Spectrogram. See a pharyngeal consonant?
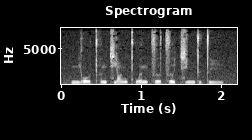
no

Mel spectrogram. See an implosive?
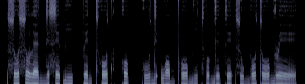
yes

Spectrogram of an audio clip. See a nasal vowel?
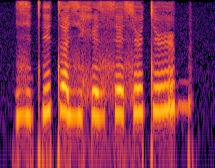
no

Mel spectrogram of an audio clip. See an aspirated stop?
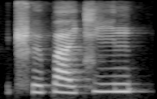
yes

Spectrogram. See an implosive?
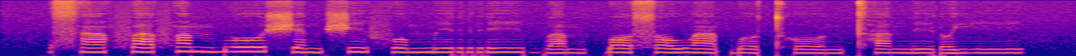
yes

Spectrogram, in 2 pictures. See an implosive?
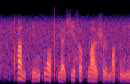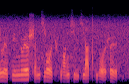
no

